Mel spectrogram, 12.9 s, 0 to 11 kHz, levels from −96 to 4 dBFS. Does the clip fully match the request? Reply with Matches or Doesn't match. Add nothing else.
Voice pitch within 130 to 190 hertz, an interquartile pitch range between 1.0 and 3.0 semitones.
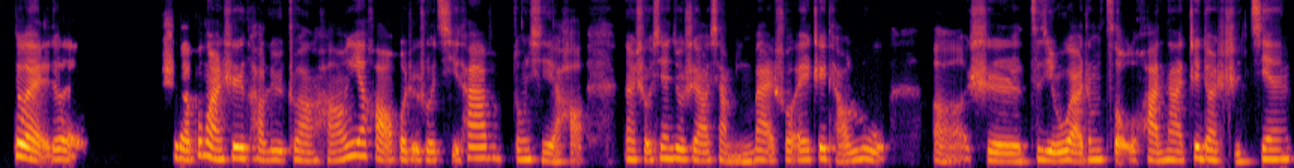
Matches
